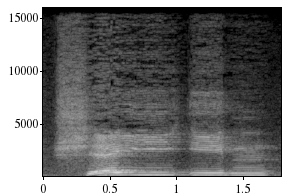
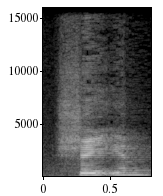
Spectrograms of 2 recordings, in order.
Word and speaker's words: شَيْءٍ: The sheen has a line on the top. Ya has sukoon. So you know from the last rule of accents. Madalayin, madalin. We called it the Canadian rule, where you opened your mouth, kind of made an A sound. Shay'in. Shay'in is fine.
